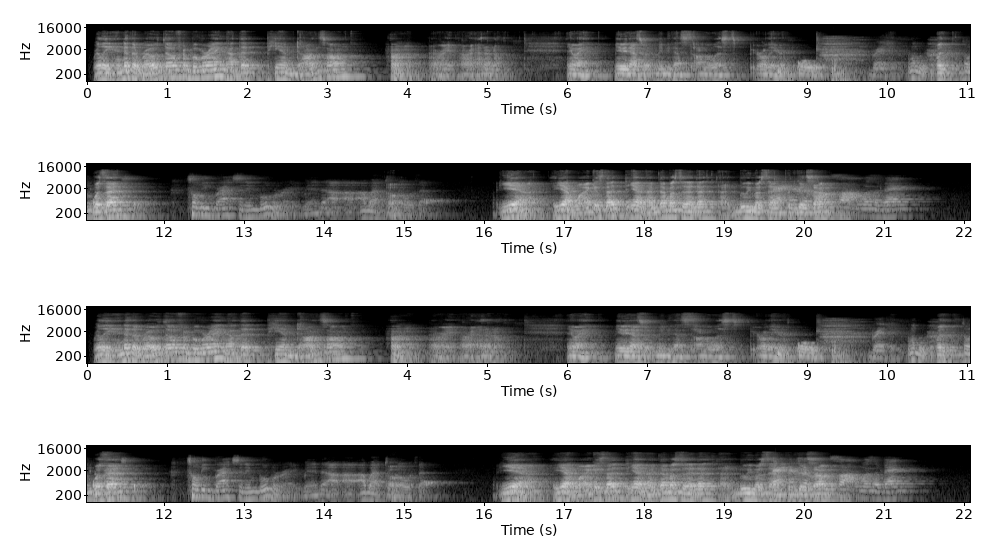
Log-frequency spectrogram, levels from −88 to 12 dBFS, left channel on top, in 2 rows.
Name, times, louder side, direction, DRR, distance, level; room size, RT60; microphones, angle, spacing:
voice 1, 0.1-3.3 3.8-5.2 5.7-6.3 6.6-8.0 8.4-8.7 10.6-10.7 11.1-11.4 14.8-14.9 16.2-20.3, left 1 dB, 50° left, 2 dB, 1.0 m, -21 dB
voice 2, 8.6-9.2 9.8-10.7 11.0-11.4 12.3-15.4, right 2 dB, 45° right, 4 dB, 0.4 m, -31 dB
Breathing, 9.1-10.9, left 1 dB, 20° left, 0.6 m, -36 dB
voice 3, 19.6-21.2, right 3 dB, 60° right, 2 dB, 1.1 m, -26 dB
7.7 x 2.6 x 5.6 m, 0.83 s
head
